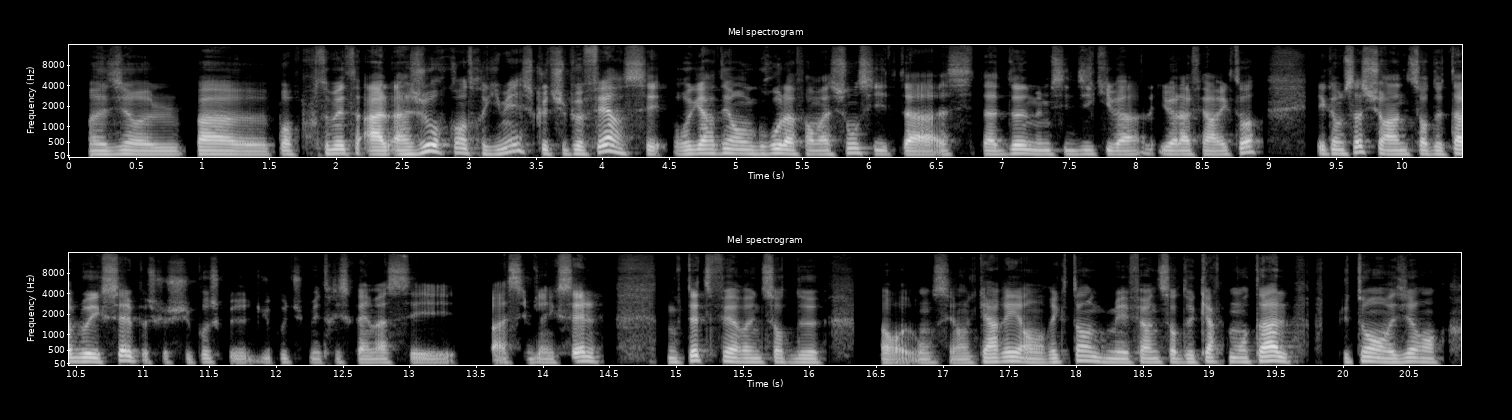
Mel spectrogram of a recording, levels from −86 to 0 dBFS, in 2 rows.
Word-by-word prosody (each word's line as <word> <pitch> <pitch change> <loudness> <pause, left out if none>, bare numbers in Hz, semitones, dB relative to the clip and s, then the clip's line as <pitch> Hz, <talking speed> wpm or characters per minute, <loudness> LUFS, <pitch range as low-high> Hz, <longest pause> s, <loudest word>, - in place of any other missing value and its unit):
on 110 - -2
va 110 - +2
dire, 115 +2 0
heu, 110 0 -1
pas 115 -2 +5
heu, 105 -1 -2
pour 110 -2 -1 0.2
te 130 - -2
«mettre 130 0 +2
à 115 - +7
à 115 0 +3
jour», 195 - +4
quoi, 155 - 0
entre 145 -3 -4
guillemets. 150 - -1
Ce - - -9
que 130 - -1
tu 125 -1 -5
peux 125 +1 +1
faire, 180 - +4
c'est, 120 -3 -4
regarder 135 +4 +1
en 130 -2 +2
gros 120 +4 +2
la 125 -3 +5
formation, 115 +6 -2
si 120 -7 -5
tu - - -10
as 110 +1 +2
s'il 110 - -13
te - - -2
la 110 - +3
donne 135 +3 +2
même 115 -1 -2
s'il 115 -1 -7
dit 120 +1 -6
qu'il 115 0 -5
va 110 0 0
il 120 - -2
va 115 - +3
la 110 0 +3
faire 110 -1 -1
avec 110 +1 -2
toi, - - +1 0.4
et - - -2
comme 130 -1 +1
ça, 170 +9 +1
sur 175 -8 0
un 115 0 +4
une 115 - -2
sorte 115 0 -2
de - - 0
tableau 130 +4 +3
Excel, 140 +5 +3
parce - - -11
que - - -14
je 105 - -10
suppose 115 +2 -8
que 105 -1 -9
du 115 -1 -12
coup, 115 - -10
tu 110 - -19
maîtrises 105 +1 -10
quand - - -3
même 105 0 -3
assez 105 0 -5 0.3
bah, - - 0
assez - - -7
bien 105 - -5
Excel. 135 +6 +1 0.5
Donc, 120 -2 -5
peut-être 160 +5 +2
faire 130 -4 +1
une 120 -1 -3
sorte 120 -1 -4
de 110 -1 -1 0.5
bon, 100 0 -3
c'est 100 -2 -9
en 100 +1 -4
carré, 130 +7 +3
en 110 -3 0
rectangle, 120 +5 -1
mais 110 -1 0
faire 115 +3 -1
une 115 - -2
sorte 115 -1 -2
de 115 - -1
carte 130 +3 -1
mentale 130 +2 +5 0.3
plutôt, 125 +5 -1
on 130 -2 +4
va 115 - +2
dire, 130 +3 0
en 115 -1 -3
115 Hz, 270 wpm, -22 LUFS, 110-130 Hz, 0.5 s, à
